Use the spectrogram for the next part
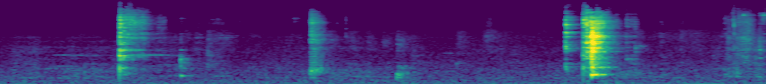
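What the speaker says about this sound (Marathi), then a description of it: "त्यामध्ये आपण आता तेल घालणार आहोत।" A metal spoon clinks a few times against a hot kadhai as oil is added for tempering a traditional sour chuka leaf vegetable dish, sharp isolated taps spaced apart with a louder pair near the end, no talking.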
